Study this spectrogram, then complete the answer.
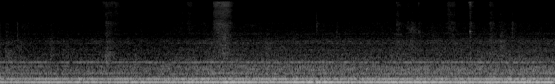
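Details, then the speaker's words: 5 kg Simpson clothes dryer tested with a washing load: steady strong low hum with even tumbling churn; motor and capacitor strong, running healthy under load. "So here we go. That's a strong capacitor."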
